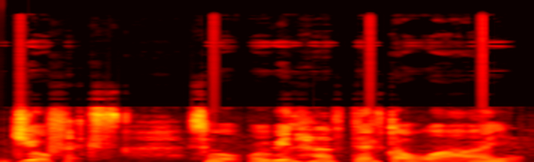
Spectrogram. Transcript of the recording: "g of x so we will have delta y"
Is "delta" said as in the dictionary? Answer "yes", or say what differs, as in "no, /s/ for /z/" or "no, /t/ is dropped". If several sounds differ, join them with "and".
yes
